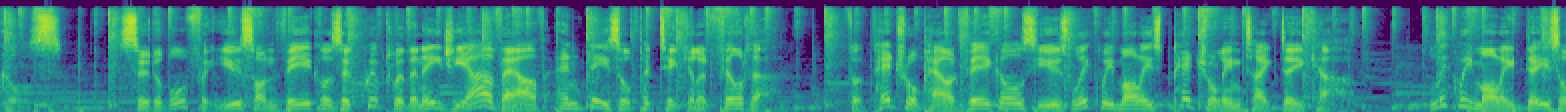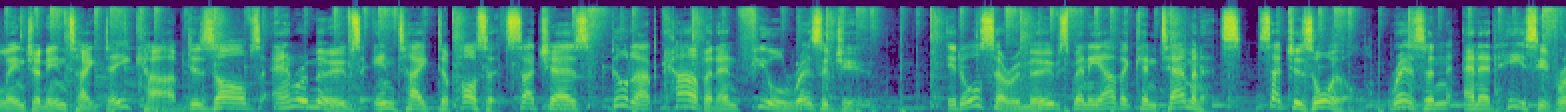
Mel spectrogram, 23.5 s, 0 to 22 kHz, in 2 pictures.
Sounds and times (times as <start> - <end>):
Speech: 0.0 - 18.3, 18.9 - 23.4
Music: 0.0 - 23.4.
